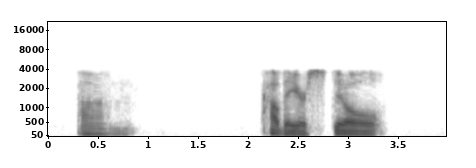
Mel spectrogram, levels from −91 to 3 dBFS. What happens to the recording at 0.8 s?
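Lost AMR speech frames cause a dropout from about 0.78 to 0.85 s. Radio errors corrupted the speech data there, so the decoder had nothing valid to play. For roughly 40 ms, consistent with two 20 ms frames, it repeated its last good pitch and vocal tract settings at falling gain. The result is a brief smeared warble that dips in level, then speech resumes weak or rough for a moment.

That glitch sits inside AMR narrowband mobile codec processing that affects the whole clip. The codec models the voice with a few pulses per subframe, and with its 8 kHz sampling it passes nothing above 4 kHz. The damage is heavy, consistent with a mode near 5.9 kbps, so around 0.8 s the speech already sounds muffled, buzzy and synthetic.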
